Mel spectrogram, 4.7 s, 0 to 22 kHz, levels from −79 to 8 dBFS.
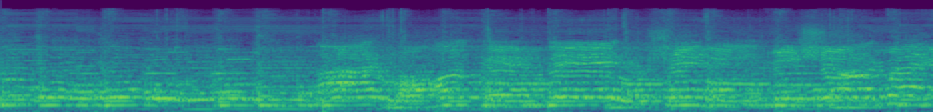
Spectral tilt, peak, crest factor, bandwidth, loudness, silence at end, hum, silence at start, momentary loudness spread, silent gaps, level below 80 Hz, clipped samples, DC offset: -4 dB/octave; -2 dBFS; 12 dB; 16.5 kHz; -12 LUFS; 0 s; none; 0 s; 4 LU; none; -44 dBFS; under 0.1%; under 0.1%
